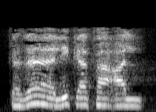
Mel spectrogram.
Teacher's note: إذا وقفنا على كذلك أو على فعل فيكون بالسكون المجرد فقط ولا روم ولا إشمام فيه، ويكون بدون مد كما نطقنا هكذا كذلك فعل، وهكذا في جميع النظائر.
